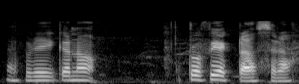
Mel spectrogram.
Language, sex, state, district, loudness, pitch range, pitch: Bengali, female, Assam, Hailakandi, -17 LUFS, 170-200 Hz, 185 Hz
